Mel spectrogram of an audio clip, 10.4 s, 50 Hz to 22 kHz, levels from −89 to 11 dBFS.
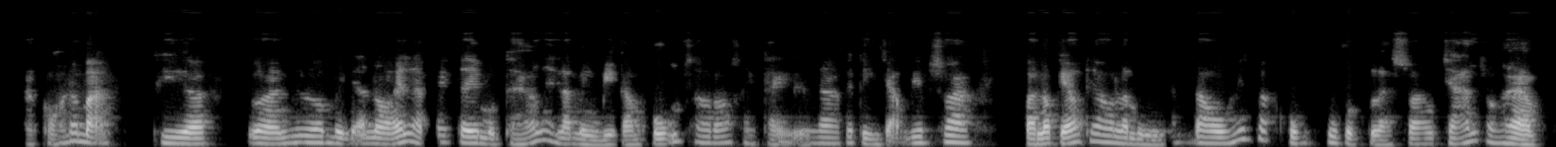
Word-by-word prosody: À, - - -13
có - - -7
đó 220 - 0
bạn. 180 -5 +3 0.3
Thì, 160 -2 +1
ờ, 145 -1 +8 0.3
vừa 150 -2 +4
như 175 -1 +1
mình 155 -3 +2
đã - - 0
nói 150 +1 +4
là 210 - 0
cách 185 0 -9
đây 165 -1 +7
1 155 - -1
tháng 140 +10 -5
thì 235 - -7
là 145 -5 -1
mình 125 -4 -1
bị 125 +1 -1
cảm 125 0 -1
cúm, 140 - +2
sau 170 -2 -5
đó 170 +2 -5
sẽ 170 - -13
thành - - -7 0.2
ra 155 -1 -2
cái 165 - -3
tình 135 -2 -3
trạng - - -2
viêm 170 0 -2
xoang 180 0 +2 0.4
và 140 - +7
nó 150 - +8
kéo 160 +4 +7
theo 200 -4 0
là 160 - +3
mình 125 -4 -3 0.2
đau 160 -2 +3
nhức 260 - -4
các 250 -2 -4
cục 155 -1 0
khu 175 - -1
vực - - -2
là 125 - +1
xoang 145 +4 -3
trán, 170 +6 -2
xoang 175 -4 -5
hàm 140 -5 +6
155 Hz, 285 wpm, -22 LUFS, 145-175 Hz, 0.4 s, ờ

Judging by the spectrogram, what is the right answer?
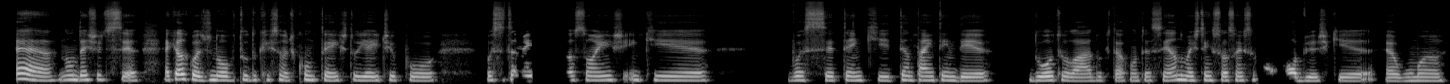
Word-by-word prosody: É, 215 -8 +6
não 215 +1 +2
deixa 210 +1 +2
de 215 - -6
ser. 180 -2 0 0.2
É 195 - +3
aquela 235 +4 +7
coisa 195 -5 +5
de 205 - +2
novo 190 -3 +4
tudo 205 +1 -2
questão 210 -1 -3
de 175 - -8
contexto 200 -3 0
e 185 - +3
aí 180 0 +3
tipo, 180 -2 -2 0.5
você 200 +1 -3
também 205 -2 -1 0.3
situações 195 +2 -1
em 205 0 -3
que 190 -3 0 0.8
você 190 0 -1
tem 190 +1 -1
que 185 -1 -4
tentar 190 +1 +1
entender 180 -2 0 0.3
do 185 -2 0
outro 190 0 +4
lado 170 +1 -1
o - - -16
que - - -21
tá - - -1
acontecendo, 180 +3 0
mas 190 -2 +2
tem 195 0 +1
situações 185 0 0
são 210 +1 -7
tão 365 +10 -9 0.2
óbvias 170 -1 0
que 165 +9 -3
é 160 - -1
alguma, 170 +1 -2
190 Hz, 180 wpm, -25 LUFS, 180-205 Hz, 0.8 s, aquela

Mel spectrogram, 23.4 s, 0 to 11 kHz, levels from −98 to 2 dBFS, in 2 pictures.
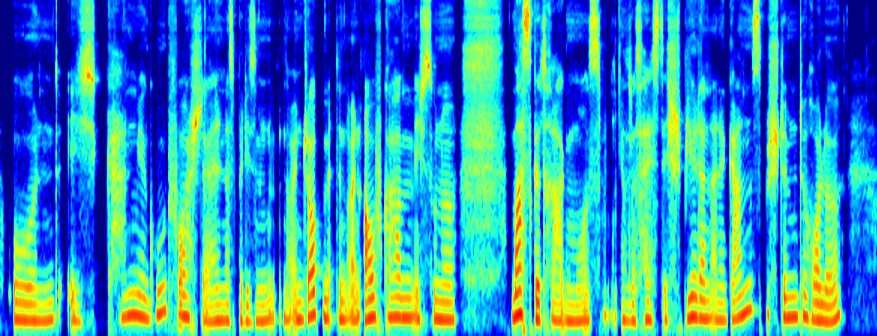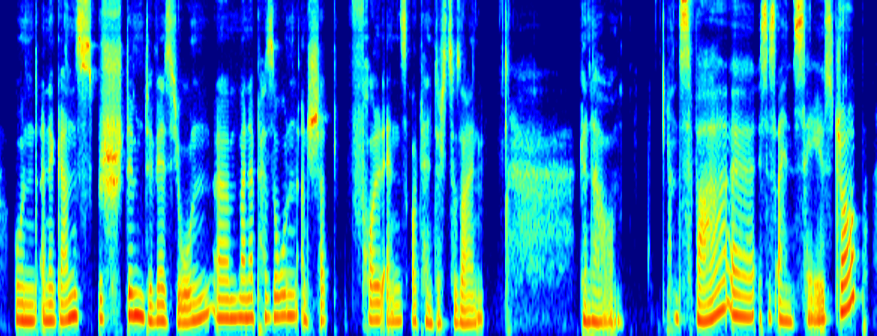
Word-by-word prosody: und 165 0 -1
ich 150 -2 -2
kann 205 +3 -1
mir 200 -3 +2
gut 230 +7 -2
vorstellen, 160 -5 0
dass 160 -1 -3
bei 160 - -5
diesem 160 +3 -3
neuen 175 -1 -1
Job 215 +5 +3
mit 190 +1 -1
den 175 -3 +1
neuen - - -2
Aufgaben 195 +1 +3
ich 180 -2 0
so - - +1
'ne 170 -1 +1 0.7
Maske 205 -4 +8
tragen 160 -2 -2
muss. 160 +2 -1 0.3
Also, 165 -2 -3
das 160 +2 -4
heißt, 170 -1 -1
ich 170 - -3
spiele 195 +1 +2
dann 185 -2 +1
eine 170 -3 -4
ganz 235 +10 +1
bestimmte 200 -2 0
Rolle 165 0 +1 0.7
und 165 -1 -1
eine 165 -1 0
ganz 195 +6 +3
bestimmte 195 -2 +1
Version, 160 - -2
ähm, 185 0 0
meiner 190 0 0
Person, 205 +2 -3
anstatt 160 0 +2 0.3
vollends 170 -2 -6
authentisch 140 -4 -7
zu - - -3
sein. 135 +6 -4 1.3
Genau. 155 -2 -3 0.8
Und 185 - -8
zwar, 185 - +3
äh, 205 -2 0
ist 185 +2 0
es 195 - +1
ein 160 -3 -4
Sales-Job 195 - +2
175 Hz, 135 wpm, -20 LUFS, 160-195 Hz, 1.3 s, Maske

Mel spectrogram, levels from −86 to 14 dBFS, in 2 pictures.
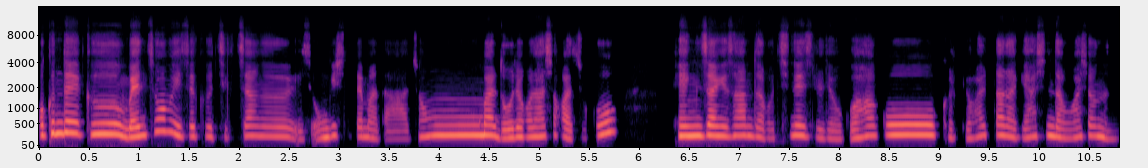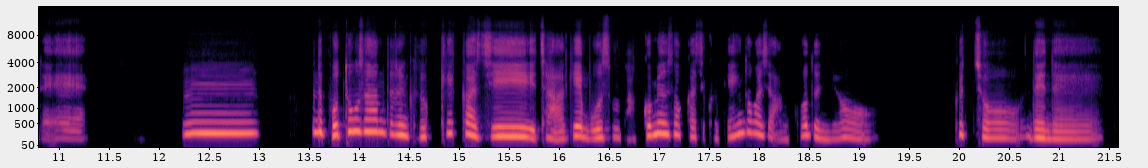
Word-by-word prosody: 어 230 - +1
근데 275 +2 +5
그 255 0 +4
맨 205 +2 +5
처음에 310 0 -1
이제 210 -1 -3
그 210 -1 -9
직장을 210 0 -6
이제 155 - -16
옮기실 200 +5 -4
때마다 165 -5 -8
정말 235 +3 +3
노력을 195 +3 -1
하셔 215 +2 -3
가지고 215 - -2 0.6
굉장히 225 0 +4
사람들하고 210 -5 -4
친해지려고 180 -7 -5
하고 240 +3 +3
그렇게 180 -1 -15
활달하게 215 -1 -4
하신다고 200 -3 -3
하셨는데 175 -5 -7 1.0
음 275 0 +3 0.5
근데 300 -1 +3
보통 260 +7 +3
사람들은 290 -7 +3
그렇게까지 210 -3 +2
자기의 170 +5 0
모습을 185 +2 -3
바꾸면서까지 230 +3 0
그렇게 170 +4 -12
행동하지 255 -3 -2
않거든요. 165 -1 -7 0.8
그쵸. 180 -7 -5
네네. 160 -2 -3
210 Hz, 285 characters per minute, -22 LUFS, 180-235 Hz, 1.0 s, 근데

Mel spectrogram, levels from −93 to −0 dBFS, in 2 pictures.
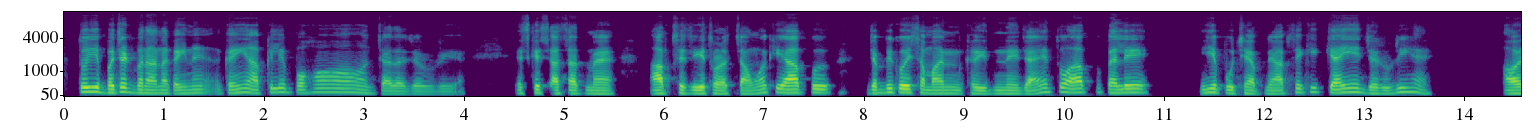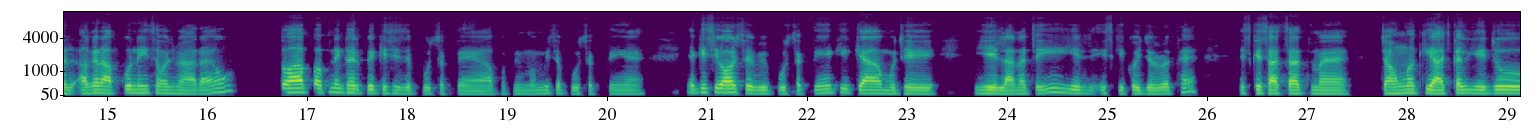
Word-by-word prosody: तो 180 - +7
ये 180 0 +7
बजट 175 +5 +5
बनाना, 130 -2 +1
कहीं 120 0 -2
न 135 +1 -8
कहीं, 140 +4 -1
आपके 130 +1 -1
लिए 165 +1 0
बहुत 150 -1 -3
ज़्यादा 105 -1 -3
ज़रूरी 100 -1 -10
है। - - -18 0.6
इसके 140 - -1
साथ-साथ 120 -1 0 0.2
मैं 115 -1 -1 0.5
आपसे 120 +2 +2
ज 120 - -12
ये 125 - +6
थोड़ा 115 -2 +2
चाहूँगा 115 +4 0
कि 150 - +3
आप 140 0 +4 0.6
जब 130 0 +1
भी 155 - +3
कोई 150 -1 +7
सामान 120 -4 -1
खरीदने 115 0 -2
जाएँ, 115 +8 0
तो 165 +1 -1
आप 150 0 +4 0.2
पहले 140 +1 +4 0.7
ये 150 +3 +2
पूछें 125 0 -1
अपने 115 +1 -3
आप 115 0 0
से 155 - -2
कि, 170 +3 -6
"क्या 155 -4 +2
ये 160 +3 +1
ज़रूरी 120 +7 -3
है?" 150 -9 -7 0.8
और 120 0 +4
अगर 135 +3 +2
आपको 130 +2 +2
नहीं 140 0 0
समझ 130 -2 -3
में 125 - -3
आ 115 - -2
रहा 120 +3 -2
हो, 175 +8 -5 0.4
तो - - +5
आप 160 0 +8
अपने 160 +1 0
घर 145 -1 +1
पे 140 - +3
किसी 130 -2 -6
से 120 - -4
पूछ 115 -2 -10
सकते 110 0 -11
हैं। 110 0 -6
आप 105 0 -8
अपनी 110 +1 -13
मम्मी 120 +4 -7
से 125 - -6
पूछ 115 -1 -10
सकती 115 +1 -11
हैं, 110 0 -8 0.5
या 140 - 0
किसी 160 +1 -1
और 150 0 +8
से 145 -2 +2
भी 120 0 -1
पूछ 120 -1 -7
सकती 130 +1 -5
हैं 145 - -2
कि, 145 0 -5
"क्या 125 -1 +4
मुझे 115 -1 -2 0.4
ये 120 0 +4
लाना 115 +1 +1
चाहिए? 140 +5 -3
ये 120 -2 -12
इसकी 120 0 -8
कोई 120 +1 -1
ज़रूरत 120 +1 -1
है?" 165 - -4 0.5
इसके 135 - 0
साथ-साथ 125 0 +4
मैं 115 -2 -1 0.3
चाहूँगा 125 +3 +2
कि 145 - +1
आजकल 130 +3 +1
ये 125 - +2
जो 135 0 +5
125 Hz, 195 wpm, -22 LUFS, 115-145 Hz, 0.8 s, आप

